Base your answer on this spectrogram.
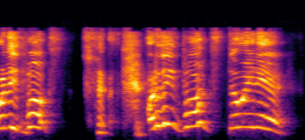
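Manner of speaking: very high, shrieking, terrified scream. Retelling a man crying out in his dream of judgment, retelling a scream. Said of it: "So the Netziv screams out in his dream".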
